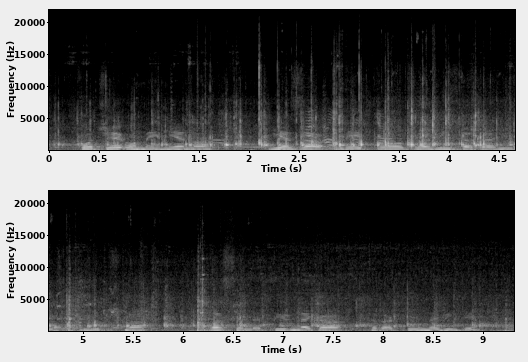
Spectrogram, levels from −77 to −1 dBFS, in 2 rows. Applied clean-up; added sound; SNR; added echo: none; Livestock, farm animals, working animals; 2 dB; none.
